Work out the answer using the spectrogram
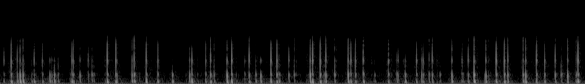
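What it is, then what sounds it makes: Leather journal cover. A closed, hand-sized dark brown leather journal cover with a flap and snap button is held in front of the recorder and tapped and scratched quickly with fingertips and short nails. The result is a rapid, uneven stream of short, dull, low-heavy taps that die away almost instantly, with scratchy texture between them. A faint steady high hum, possibly insects, sits in the background.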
